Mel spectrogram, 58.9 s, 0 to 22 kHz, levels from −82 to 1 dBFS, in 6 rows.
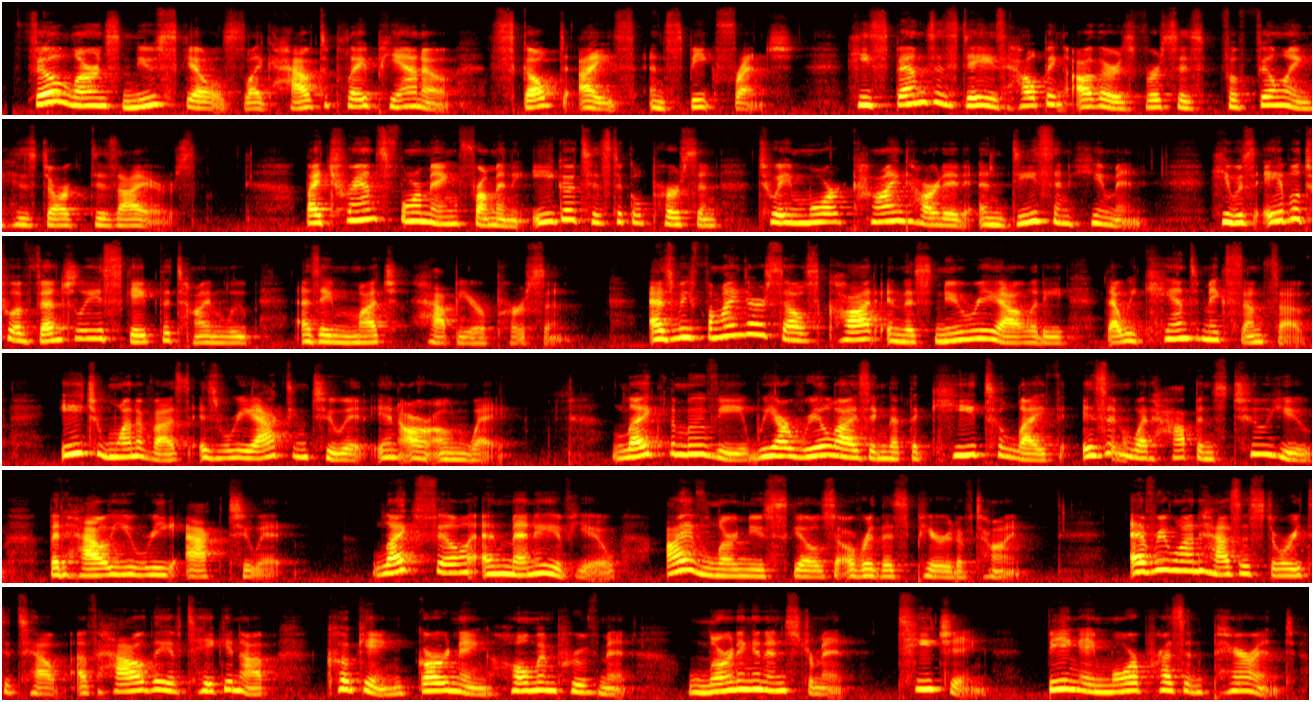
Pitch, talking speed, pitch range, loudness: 235 Hz, 145 wpm, 195-275 Hz, -24 LUFS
